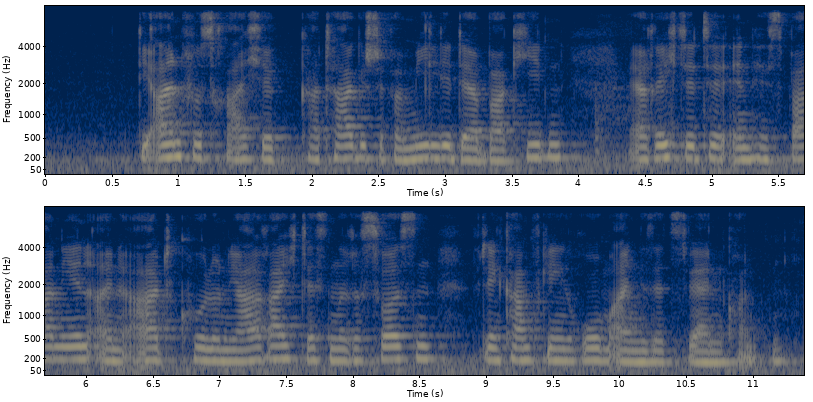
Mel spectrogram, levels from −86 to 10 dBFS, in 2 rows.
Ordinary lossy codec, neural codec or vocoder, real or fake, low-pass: none; none; real; 7.2 kHz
